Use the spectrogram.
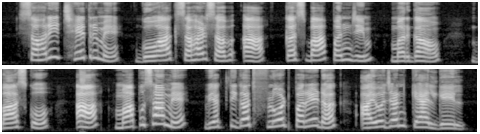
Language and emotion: Maithili, neutral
